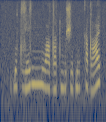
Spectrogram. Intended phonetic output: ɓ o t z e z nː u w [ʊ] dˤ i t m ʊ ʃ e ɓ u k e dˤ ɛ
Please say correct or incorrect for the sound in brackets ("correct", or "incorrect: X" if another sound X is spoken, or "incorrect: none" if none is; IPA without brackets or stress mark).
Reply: correct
